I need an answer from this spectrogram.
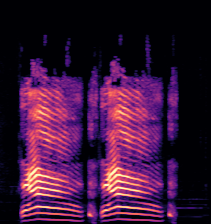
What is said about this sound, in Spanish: tenemos un bebé que llora en alemán y otro en francés. Vamos a escuchar primero uno y luego el otro. Y a ver si sabéis en qué idioma llora cada bebé.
